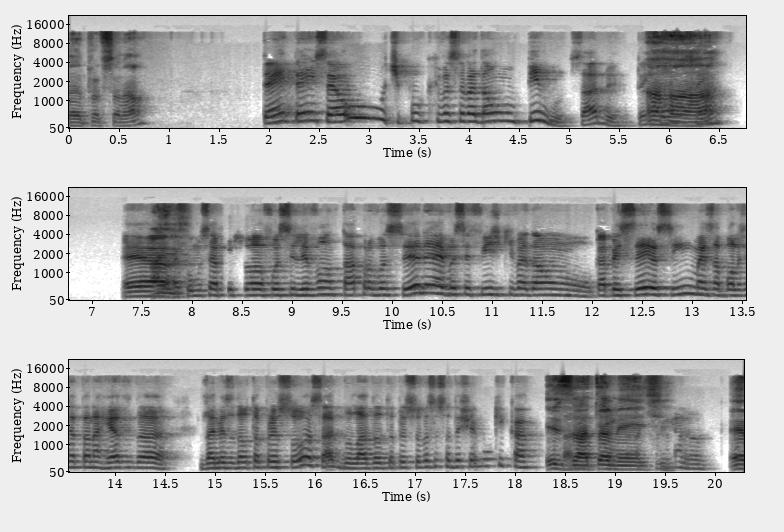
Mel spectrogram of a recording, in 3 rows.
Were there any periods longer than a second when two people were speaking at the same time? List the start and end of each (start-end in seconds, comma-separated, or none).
18.3-19.6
